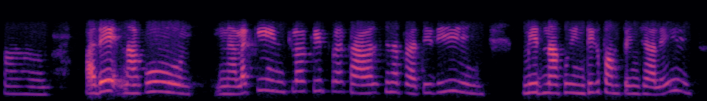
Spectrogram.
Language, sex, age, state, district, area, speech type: Telugu, female, 45-60, Andhra Pradesh, East Godavari, rural, conversation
